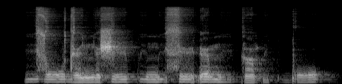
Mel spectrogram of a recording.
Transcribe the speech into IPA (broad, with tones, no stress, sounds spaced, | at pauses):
i˧ z oː˧ d ɛ˨ ɲ ɛ˧ ʃ eː˦ p i˧ m i˦˨ s e˦˨ ɗ ɛ˦ m iː˦ k ã˨ p i˧ p ɡ͡b o˦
